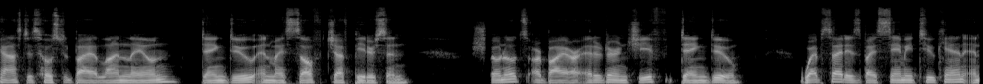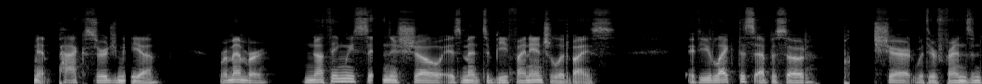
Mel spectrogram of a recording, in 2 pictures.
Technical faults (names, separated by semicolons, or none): AAC frame loss with muting; audio dropout to silence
